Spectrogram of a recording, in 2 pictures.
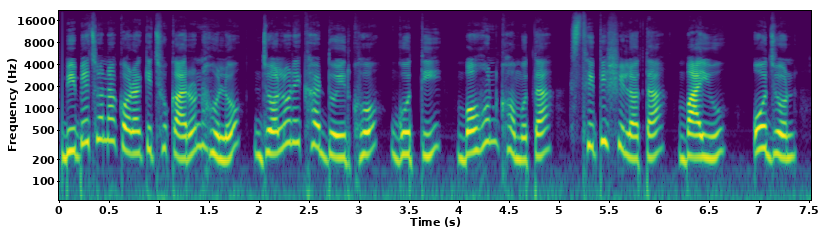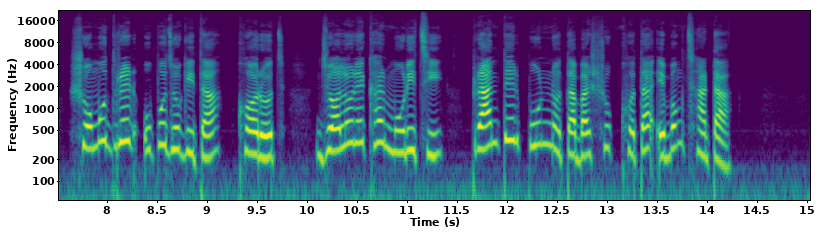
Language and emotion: Bengali, neutral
